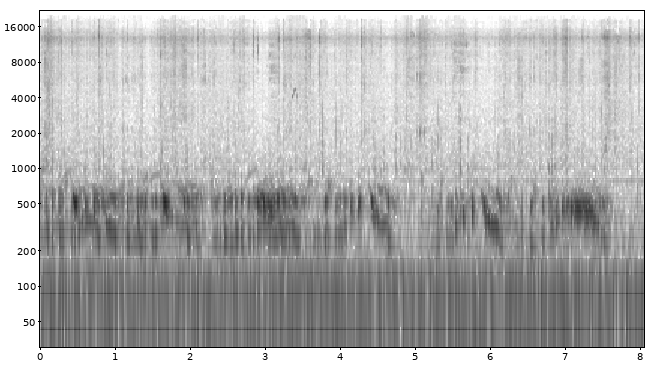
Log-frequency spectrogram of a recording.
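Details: A one-day-old pigeon being fed by its father, the feeding known as pumping; choppy, low, gruff pulsing sounds in short bursts, ending with a louder drawn-out rough grunt, over a low background hum.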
